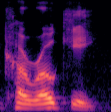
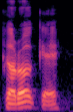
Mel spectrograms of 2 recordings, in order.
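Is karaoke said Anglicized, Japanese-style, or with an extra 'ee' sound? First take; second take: Anglicized; Japanese-style. First: The word is said in English with no middle 'ee'. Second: The word is said with Japanese-style vowels. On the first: "which Americanized should be karaoke" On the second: "the Japanese pronunciation is karaoke"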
